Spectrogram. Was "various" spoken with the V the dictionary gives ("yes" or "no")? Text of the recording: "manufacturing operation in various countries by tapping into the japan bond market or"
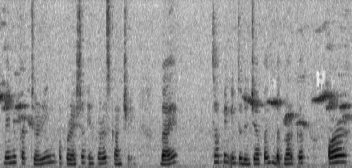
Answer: no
